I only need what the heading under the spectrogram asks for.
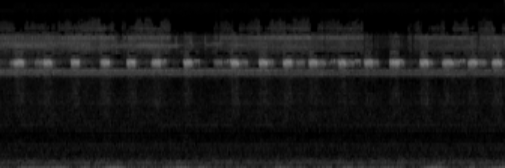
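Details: High, clear insect chirps from the grass, spaced about three per second with small gaps, over a continuous thin hum and soft low rumble, serving as study background sound.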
